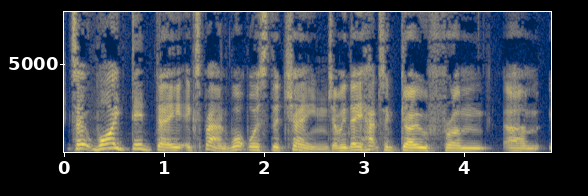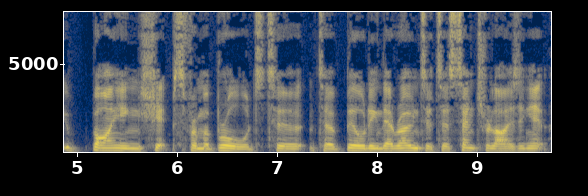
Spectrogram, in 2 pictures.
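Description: A man's voice: medium pitch, a little slow, hardly any pauses, fairly bright tone, no echo, studio quality. A man hosting a podcast, introducing and interviewing with emphatic, enthusiastic, well-formed phrasing.

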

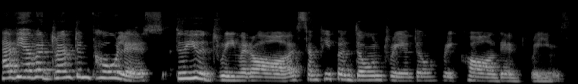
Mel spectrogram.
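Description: A woman's voice: medium pitch, expressive, moderate pace. A woman hosting a podcast interview who asks short, curious questions. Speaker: podcast host.

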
